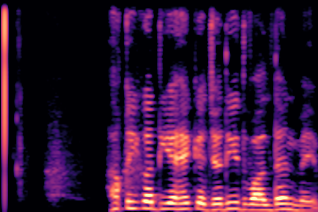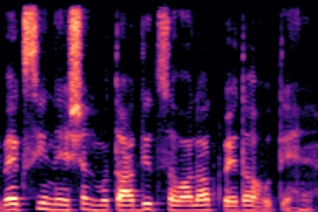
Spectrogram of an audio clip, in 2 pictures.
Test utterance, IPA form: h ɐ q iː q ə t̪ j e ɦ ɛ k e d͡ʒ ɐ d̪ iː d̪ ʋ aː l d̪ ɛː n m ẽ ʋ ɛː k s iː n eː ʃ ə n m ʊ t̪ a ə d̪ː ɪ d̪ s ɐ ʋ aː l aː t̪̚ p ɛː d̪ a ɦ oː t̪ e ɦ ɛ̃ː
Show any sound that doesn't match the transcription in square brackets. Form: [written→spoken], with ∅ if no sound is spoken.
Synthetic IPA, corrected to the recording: h ɐ q iː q ə t̪ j e ɦ ɛ k e d͡ʒ ɐ d̪ iː d̪ ʋ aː l d̪ ɛː n m ẽ ʋ ɛː k s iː n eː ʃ ə n m ʊ t̪ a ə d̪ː ɪ d̪ s ɐ ʋ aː l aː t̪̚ p ɛː d̪ a ɦ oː t̪ e ɦ ɛ̃ː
